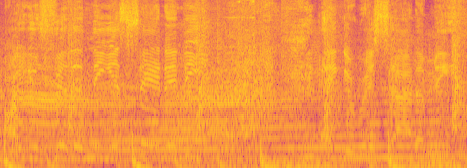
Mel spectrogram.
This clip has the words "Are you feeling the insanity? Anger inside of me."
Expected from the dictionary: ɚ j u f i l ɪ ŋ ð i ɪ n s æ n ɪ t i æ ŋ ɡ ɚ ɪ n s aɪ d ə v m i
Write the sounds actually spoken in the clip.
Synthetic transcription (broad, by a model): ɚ j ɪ f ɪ l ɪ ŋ ð i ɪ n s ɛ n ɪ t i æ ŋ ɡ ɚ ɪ s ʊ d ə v m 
